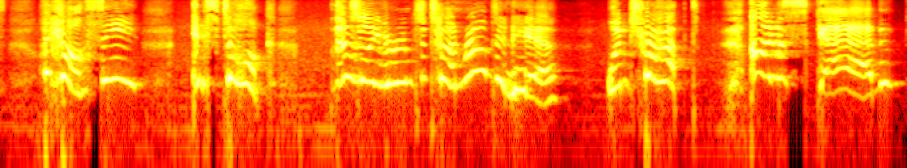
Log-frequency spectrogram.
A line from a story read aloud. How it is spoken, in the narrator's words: she shrieked dramatically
